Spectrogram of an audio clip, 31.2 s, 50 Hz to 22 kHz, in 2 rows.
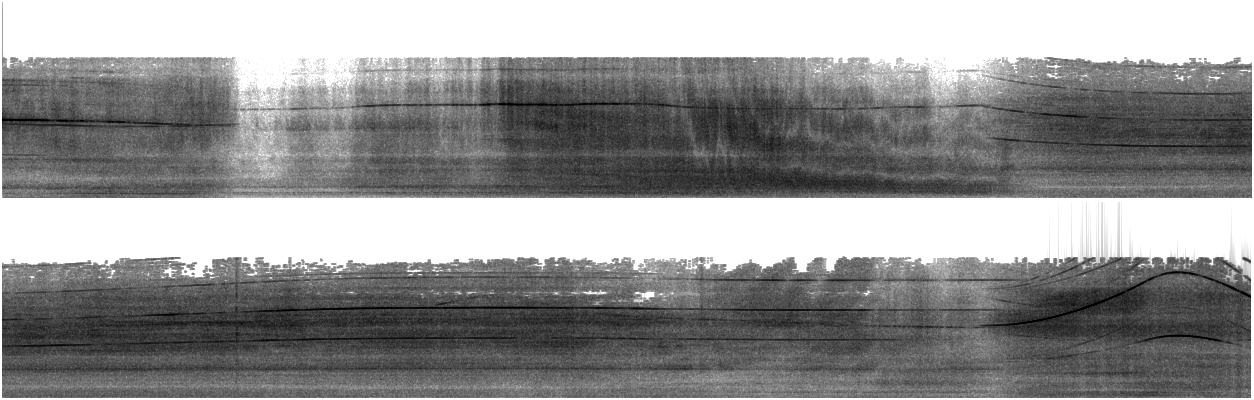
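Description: Miniature turbine engines of large radio-controlled scale model jets: a steady high-pitched whine, with a loud jet pass swelling about 7 seconds in and cutting off about 12 seconds in. Near the end a turbine's whine rises in pitch.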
